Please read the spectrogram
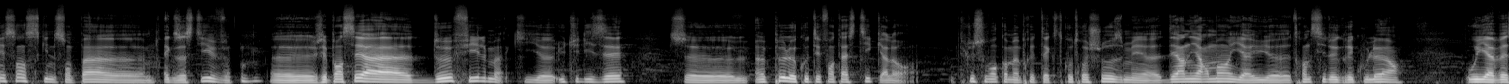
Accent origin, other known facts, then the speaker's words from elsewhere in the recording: Martinique; Alors moi, je suis martiniquais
